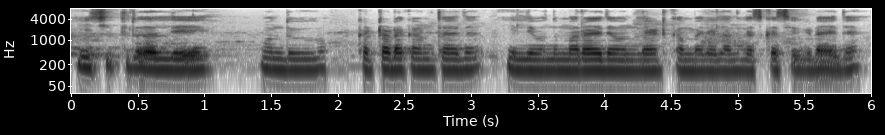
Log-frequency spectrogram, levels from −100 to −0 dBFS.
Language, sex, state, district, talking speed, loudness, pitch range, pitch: Kannada, female, Karnataka, Bijapur, 180 wpm, -18 LUFS, 140-155 Hz, 145 Hz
